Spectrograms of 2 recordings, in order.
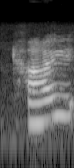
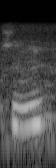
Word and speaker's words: Kai: Kai is awesome, but he doesn't pronounce his name Key, which triggers me.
